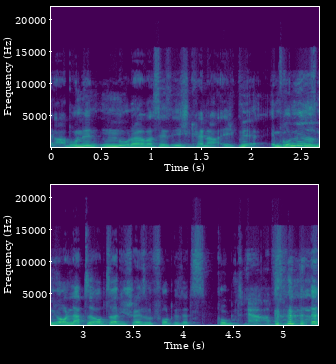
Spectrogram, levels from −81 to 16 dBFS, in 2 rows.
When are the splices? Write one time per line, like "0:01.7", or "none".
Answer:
0:01.9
